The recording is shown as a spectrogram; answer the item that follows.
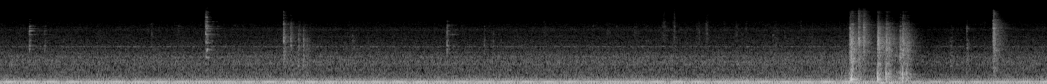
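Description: Metal tools and brake parts being handled on a workbench: a few light metallic clicks, then a quick cluster of sharp clanks near the end. A steady low hum runs underneath throughout.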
